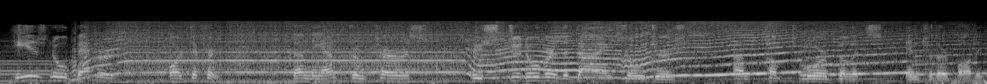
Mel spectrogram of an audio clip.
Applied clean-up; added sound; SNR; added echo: none; Race car, auto racing / Accelerating, revving, vroom; -2 dB; none.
